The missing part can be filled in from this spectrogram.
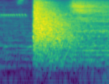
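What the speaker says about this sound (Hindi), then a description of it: "गोली चल गई?" A single gunshot cracks out sharply after a quiet moment in a crime drama scene, the loud report followed by a lingering echoing tail with no talk.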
